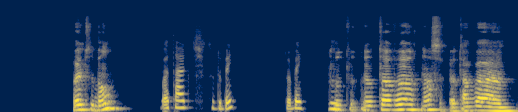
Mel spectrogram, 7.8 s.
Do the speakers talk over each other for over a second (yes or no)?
no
